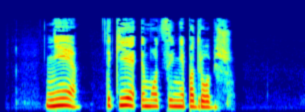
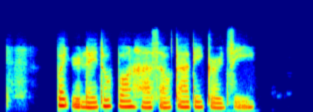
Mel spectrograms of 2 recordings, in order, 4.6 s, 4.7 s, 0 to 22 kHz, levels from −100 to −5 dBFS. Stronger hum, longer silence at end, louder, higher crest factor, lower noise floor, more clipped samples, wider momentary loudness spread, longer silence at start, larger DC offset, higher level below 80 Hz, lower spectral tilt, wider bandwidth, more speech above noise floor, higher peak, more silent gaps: neither; first, 1.15 s vs 0.9 s; first, -19 LUFS vs -22 LUFS; about the same, 18 dB vs 20 dB; about the same, -81 dBFS vs -81 dBFS; neither; first, 16 LU vs 8 LU; first, 0.7 s vs 0.1 s; neither; second, -70 dBFS vs -60 dBFS; about the same, -5 dB/octave vs -5 dB/octave; first, 11.5 kHz vs 7.4 kHz; about the same, 63 dB vs 60 dB; about the same, -2 dBFS vs -4 dBFS; second, none vs 0.63-0.80 s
